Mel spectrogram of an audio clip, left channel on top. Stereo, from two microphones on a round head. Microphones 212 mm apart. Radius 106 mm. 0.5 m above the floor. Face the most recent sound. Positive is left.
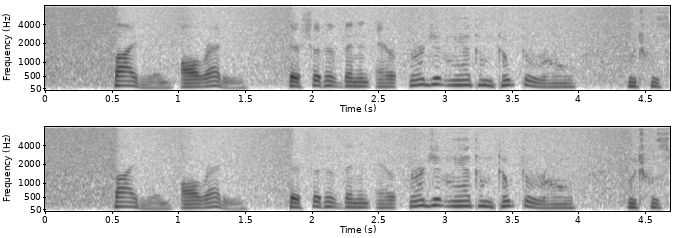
turn(degrees=-25)  # may be behind; listen again after turning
